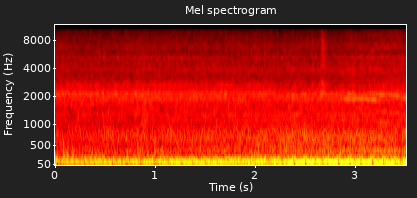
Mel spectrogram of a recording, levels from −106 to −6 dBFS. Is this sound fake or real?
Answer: fake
